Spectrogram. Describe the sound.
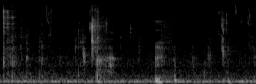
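Quiet crunchy biting and chewing of a snack flavored with ginger and pineapple, with a few sharper crunches standing out from soft mouth sounds.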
